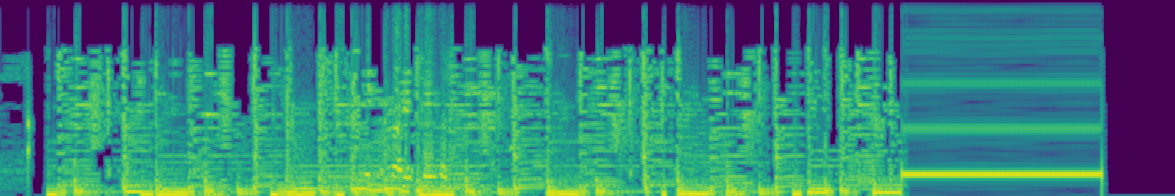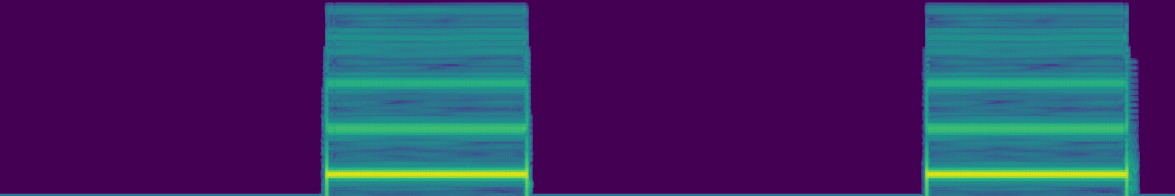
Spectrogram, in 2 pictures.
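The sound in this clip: Telephone tone on a line while a call is being transferred: three steady, even tone bursts of about two seconds each, separated by equal silences, after a stretch of denser, busier sound.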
